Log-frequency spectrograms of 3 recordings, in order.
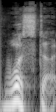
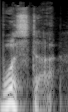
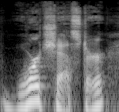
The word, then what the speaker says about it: Worcester: Massachusetts and it is absolutely pronounced wer it's wora it's pronounced wora W Mass you know even though it's spelled w r c s t r which is you know more properly pronounced Worchester uh but no people from Massachusetts always talk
